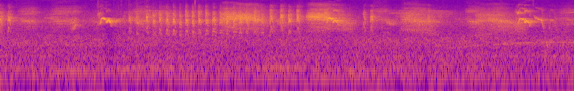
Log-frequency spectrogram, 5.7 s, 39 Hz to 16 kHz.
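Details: Feeder birds in a northern New Jersey suburban backyard, July 3, 2022, late afternoon, with fledged young about: sharp high chirps and a rapid rattling flutter of short notes, set against constant background hiss.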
